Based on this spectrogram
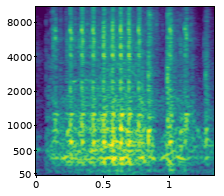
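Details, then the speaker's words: Bernina 930 Record Electronic sewing machine in long basting stitch, needle bar latch not releasing properly: runs with sharp, clacky ticks about fifteen a second, harsher than normal; latch mechanism suspected to need lubrication, not confirmed. "too too clacky so this needs a bit of attention there and the really long basting stitch that disengages the needle bar for a longer period of time"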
